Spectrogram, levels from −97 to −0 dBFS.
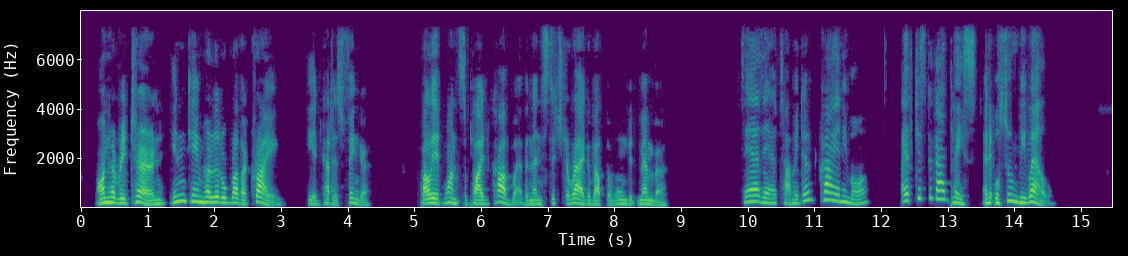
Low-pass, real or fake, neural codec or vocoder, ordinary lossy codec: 7.2 kHz; fake; codec, 16 kHz, 4 kbps, FreqCodec, larger model; AAC, 48 kbps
